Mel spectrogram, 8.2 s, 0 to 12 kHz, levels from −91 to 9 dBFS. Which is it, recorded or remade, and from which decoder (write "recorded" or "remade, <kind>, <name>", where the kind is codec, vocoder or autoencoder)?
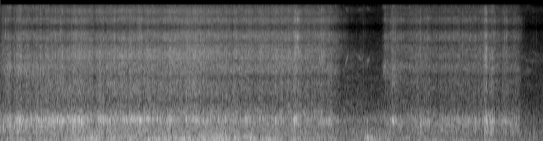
recorded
